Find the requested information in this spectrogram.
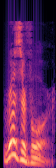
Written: reservoir

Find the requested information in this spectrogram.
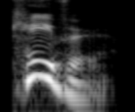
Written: caver

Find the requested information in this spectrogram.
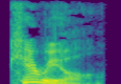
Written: carryall

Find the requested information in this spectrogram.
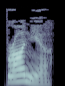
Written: bronya

